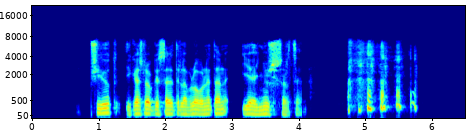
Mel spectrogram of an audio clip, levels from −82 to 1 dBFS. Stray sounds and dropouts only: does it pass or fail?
fail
